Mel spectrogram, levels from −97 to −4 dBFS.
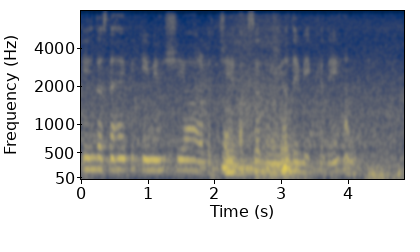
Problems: background sounds at intervals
